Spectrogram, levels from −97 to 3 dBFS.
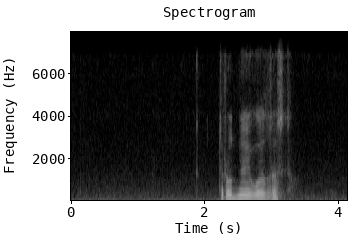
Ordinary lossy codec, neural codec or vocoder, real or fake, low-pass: Opus, 24 kbps; codec, 16 kHz in and 24 kHz out, 1 kbps, XY-Tokenizer; fake; 7.2 kHz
